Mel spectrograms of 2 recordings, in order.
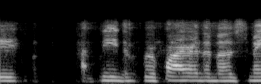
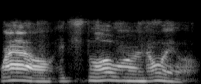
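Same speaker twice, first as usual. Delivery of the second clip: put-on very slow, drawn-out sarcastic drawl. Showing a friend how they should have reacted, sarcastic wow. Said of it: "the sarcastic wow".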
